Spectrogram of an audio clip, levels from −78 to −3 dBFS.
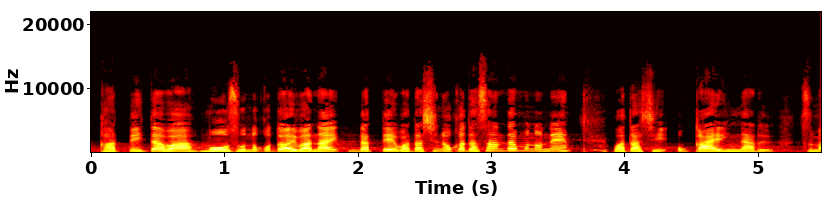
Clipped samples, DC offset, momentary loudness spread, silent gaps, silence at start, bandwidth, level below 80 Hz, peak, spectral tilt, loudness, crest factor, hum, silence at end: under 0.1%; under 0.1%; 9 LU; none; 0.1 s; 13.5 kHz; -58 dBFS; -2 dBFS; -4 dB/octave; -19 LUFS; 18 dB; none; 0 s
